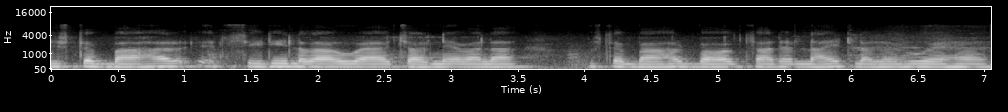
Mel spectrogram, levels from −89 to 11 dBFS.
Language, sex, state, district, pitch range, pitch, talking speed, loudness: Hindi, male, Haryana, Rohtak, 135-145 Hz, 140 Hz, 145 wpm, -16 LUFS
